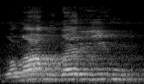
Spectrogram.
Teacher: حمزہ بھی پڑھیں گے لیکن حمزہ مکمل بھی نہیں پڑھیں گے اور نہ مکمل واو کی طرح پڑھیں گے. وہ تیسری صورت ہے ابدال بالیا وقف بالروم. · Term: تسہیل کالواو مع الروم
